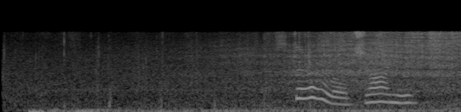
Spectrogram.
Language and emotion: Russian, sad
